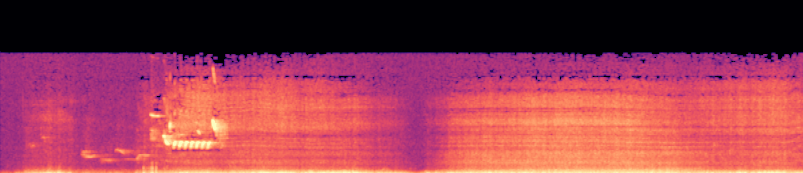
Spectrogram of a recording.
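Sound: male bird singing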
